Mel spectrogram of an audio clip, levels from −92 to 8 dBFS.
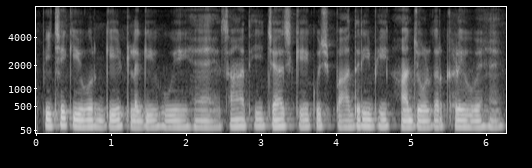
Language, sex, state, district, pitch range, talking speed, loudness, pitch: Hindi, male, Uttar Pradesh, Lalitpur, 105-115 Hz, 180 wpm, -20 LUFS, 110 Hz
